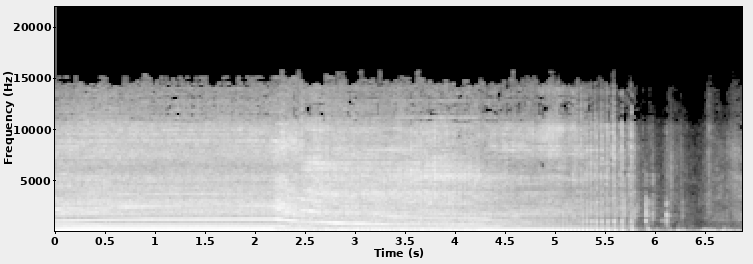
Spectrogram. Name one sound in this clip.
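A petrol engine runs loudly close by, then winds down and stops.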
